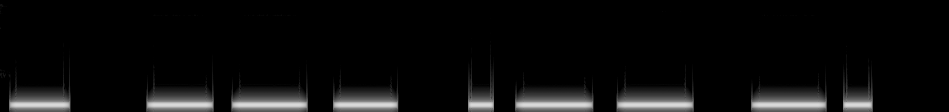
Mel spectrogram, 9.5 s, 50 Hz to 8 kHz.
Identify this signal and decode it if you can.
Morse code, heard as a keyed tone, about 5 wpm, 250 Hz. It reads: TOWN
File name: morse / morse-training-05WPM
